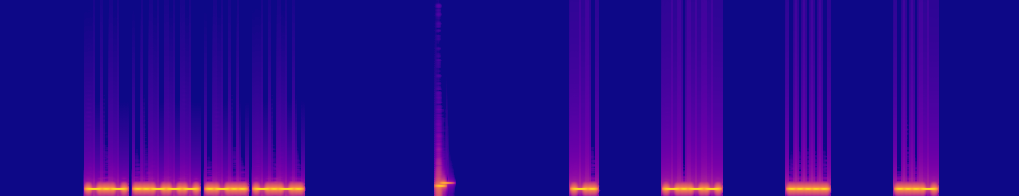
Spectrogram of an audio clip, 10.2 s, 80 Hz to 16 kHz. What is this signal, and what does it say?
Morse code, heard as a keyed tone, about 30 wpm, spaced as for 15 wpm, 700 Hz. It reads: K2LC NY5V
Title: USA Call Signs - 4 Characters - 6x Character Spacing - 30wpm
